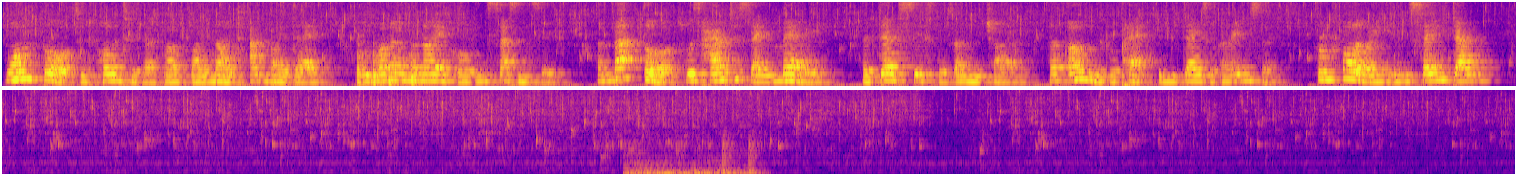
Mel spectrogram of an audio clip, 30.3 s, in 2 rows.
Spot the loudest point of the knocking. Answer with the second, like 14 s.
4 s.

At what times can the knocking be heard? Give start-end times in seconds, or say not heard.
3.5-4.7, 21.3-22.7.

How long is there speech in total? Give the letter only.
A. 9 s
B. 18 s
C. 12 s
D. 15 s
D.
